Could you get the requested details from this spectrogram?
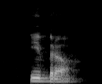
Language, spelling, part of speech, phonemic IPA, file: Moroccan Arabic, إبرة, noun, /ʔib.ra/, LL-Q56426 (ary)-إبرة.wav
- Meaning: needle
